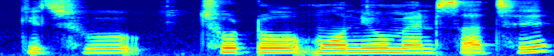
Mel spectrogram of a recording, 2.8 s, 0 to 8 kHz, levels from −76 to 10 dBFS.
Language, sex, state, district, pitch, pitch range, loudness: Bengali, female, Tripura, West Tripura, 215 Hz, 205-225 Hz, -15 LUFS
